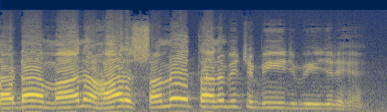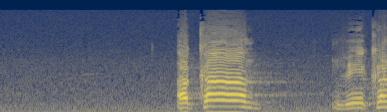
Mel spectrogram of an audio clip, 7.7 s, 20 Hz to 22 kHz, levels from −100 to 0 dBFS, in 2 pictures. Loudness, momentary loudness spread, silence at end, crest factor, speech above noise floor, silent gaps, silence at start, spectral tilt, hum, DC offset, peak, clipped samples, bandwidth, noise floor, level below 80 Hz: -12 LUFS; 14 LU; 0 s; 10 dB; 30 dB; none; 0 s; -3.5 dB/octave; none; under 0.1%; -4 dBFS; under 0.1%; 15 kHz; -43 dBFS; -46 dBFS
